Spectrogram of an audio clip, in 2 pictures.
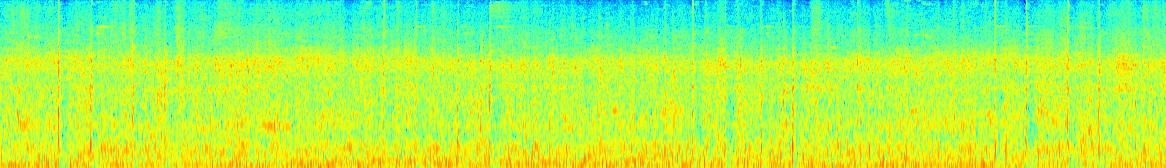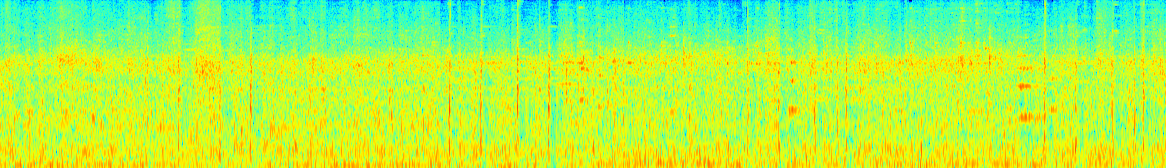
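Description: Loaded covered hopper cars of a freight train rolling steadily past: steel wheels clicking over rail joints above a continuous low rolling noise.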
